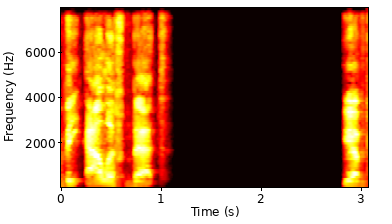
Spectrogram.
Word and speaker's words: bet: If you go down to the next one, you have a bet, or sometimes pronounced with a vet, like Avenu, which would be our father, as a Av, but pronounced with a more of a V sound.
